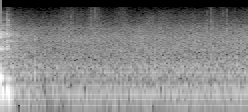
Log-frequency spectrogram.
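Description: Quiet room tone: a faint, steady hiss with a low hum.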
